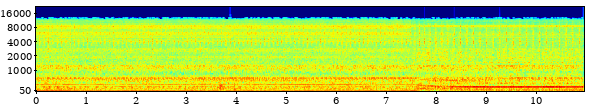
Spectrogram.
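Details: 3.0L Mercruiser boat engine, second owner, ticking started at beginning of season: steady run with quick regular light tick, tone dropping midway; cause unknown.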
